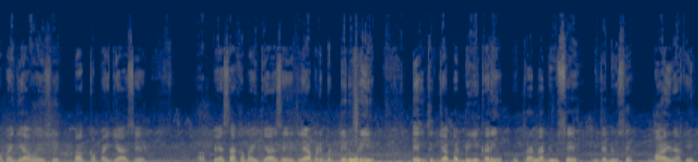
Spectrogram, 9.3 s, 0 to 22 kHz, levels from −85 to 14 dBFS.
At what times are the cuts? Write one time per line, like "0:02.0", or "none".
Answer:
none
